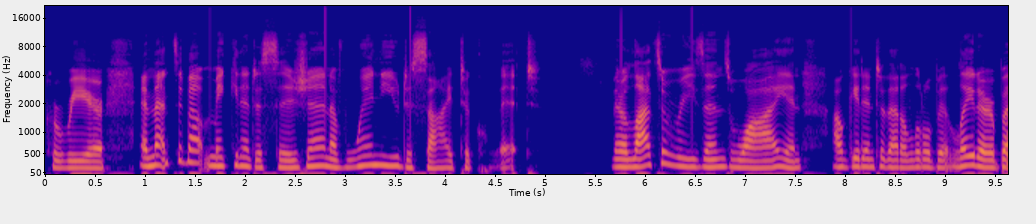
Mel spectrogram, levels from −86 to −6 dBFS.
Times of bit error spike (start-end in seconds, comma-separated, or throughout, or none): 1.65, 2.81, 3.66, 5.77, 6.47, 8.06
